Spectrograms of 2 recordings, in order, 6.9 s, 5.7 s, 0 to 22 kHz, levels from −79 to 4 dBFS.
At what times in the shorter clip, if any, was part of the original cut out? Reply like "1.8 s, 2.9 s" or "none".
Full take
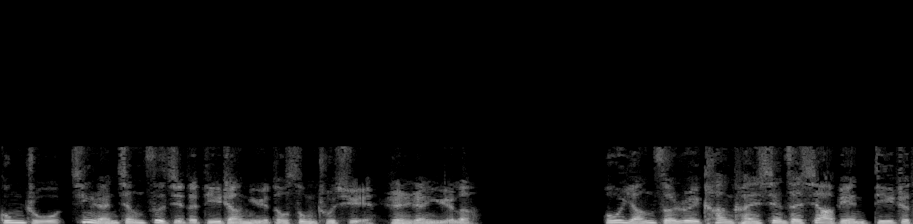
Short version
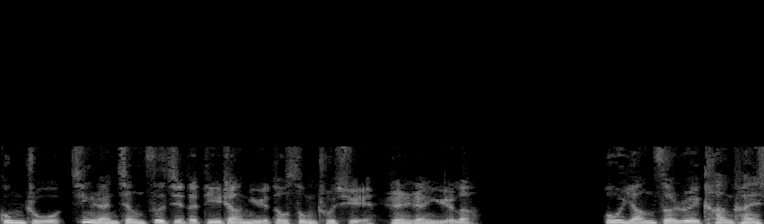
none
